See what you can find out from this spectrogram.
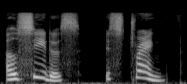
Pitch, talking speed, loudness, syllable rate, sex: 240 Hz, 95 wpm, -21 LUFS, 3.6 syllables/s, female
